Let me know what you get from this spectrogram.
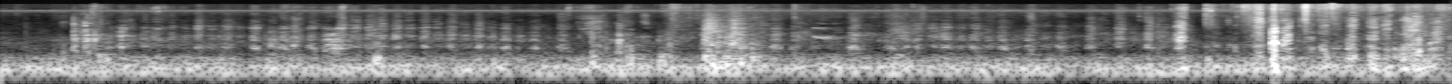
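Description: An American Pit Bull Terrier pants steadily in quick, breathy bursts, with a few louder puffs.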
